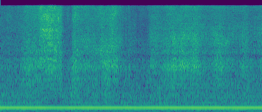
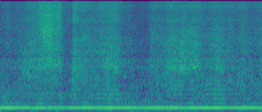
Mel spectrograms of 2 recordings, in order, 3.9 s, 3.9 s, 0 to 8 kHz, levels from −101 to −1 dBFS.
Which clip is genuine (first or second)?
first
